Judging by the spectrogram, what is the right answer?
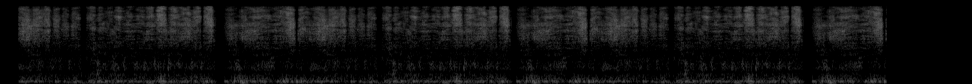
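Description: Scratchy coloring sound effect of a pen rubbing back and forth on paper, laid over a digital fill. It runs steadily with brief breaks about every second and a half, and stops shortly before the end.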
